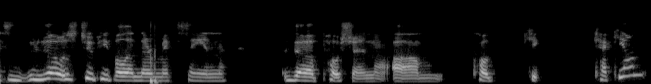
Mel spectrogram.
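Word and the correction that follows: kykeon: Hold on, I have how to pronounce it in my notes. – Kikion, yeah, thank you. Okay. So yeah, it's Kikion.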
